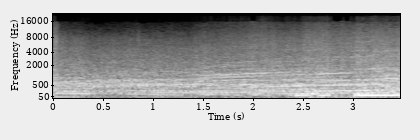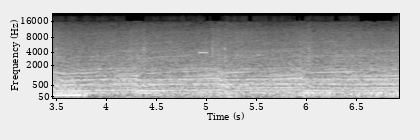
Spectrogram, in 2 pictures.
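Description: Formula 1 race cars roar past one after another in the racing game F1 2020, their high engines whining and shifting pitch as they pass close by, loud and continuous with no talk.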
